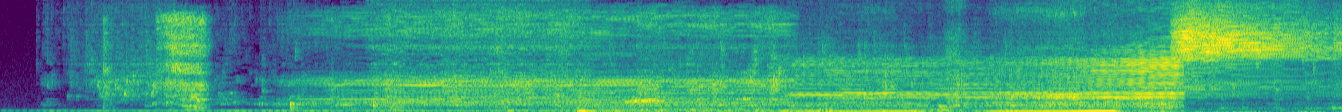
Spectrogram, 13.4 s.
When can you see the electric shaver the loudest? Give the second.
12 s.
